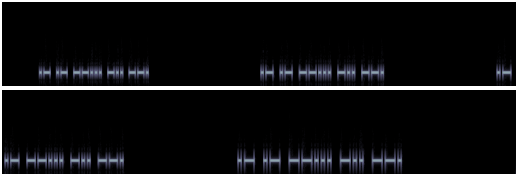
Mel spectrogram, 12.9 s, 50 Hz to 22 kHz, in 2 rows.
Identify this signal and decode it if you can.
Morse code, heard as a keyed tone, about 36 wpm, 700 Hz. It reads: AA7DG AA7DG AA7DG AA7DG
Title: Speed Racing - USA 2x2 Call Signs 30wpm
